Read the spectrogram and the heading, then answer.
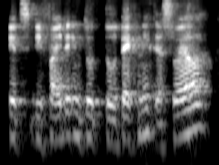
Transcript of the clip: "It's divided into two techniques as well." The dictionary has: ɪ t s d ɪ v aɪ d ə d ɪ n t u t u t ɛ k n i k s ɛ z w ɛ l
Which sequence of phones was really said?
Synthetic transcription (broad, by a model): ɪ t s d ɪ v aɪ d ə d ɪ n t u t u t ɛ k n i k ɛ s w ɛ l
